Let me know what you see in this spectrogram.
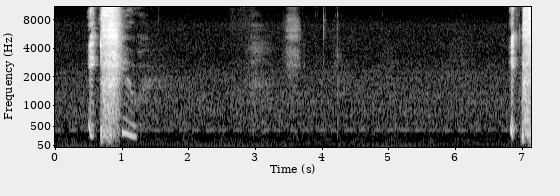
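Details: Sneezing from suspected allergy to funeral flowers kept in the house, Claritin wearing off, with heavy runny nose and headache: two loud, sharp sneezes several seconds apart in a quiet room.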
